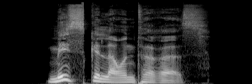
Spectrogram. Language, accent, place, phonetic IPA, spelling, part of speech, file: German, Germany, Berlin, [ˈmɪsɡəˌlaʊ̯ntəʁəs], missgelaunteres, adjective, De-missgelaunteres.ogg
- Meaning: strong/mixed nominative/accusative neuter singular comparative degree of missgelaunt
